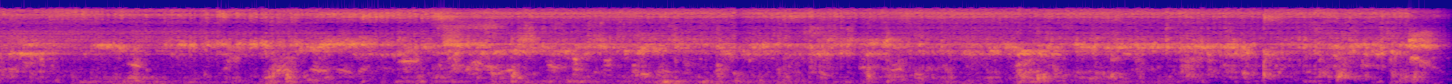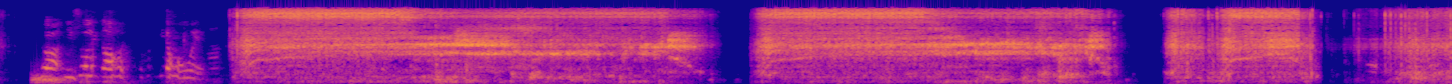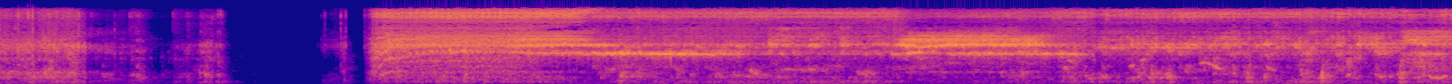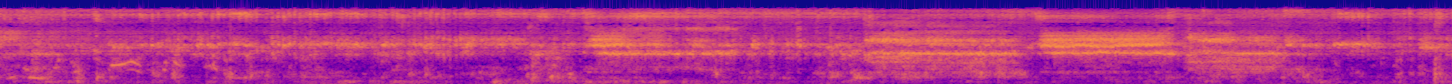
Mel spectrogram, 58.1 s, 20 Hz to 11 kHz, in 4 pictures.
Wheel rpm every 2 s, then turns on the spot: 160, 160, 160, 160, 160, 160, 160, 40, 40, 160, 130, 110, 150, 60, 20, 20, 50, 160, 160, 160, 160, 160, 160, 160, 160, 160, 160, 160, 160.
26-32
